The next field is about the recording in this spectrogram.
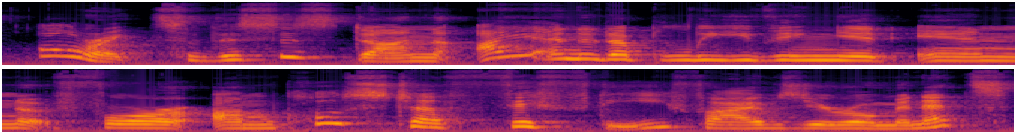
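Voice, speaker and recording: A woman with a fairly high voice talks at a fairly slow pace with lively intonation and hardly any pauses, over noticeable background noise. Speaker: home cooking vlogger. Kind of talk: cooking tutorial. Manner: casual, hesitant with fillers.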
